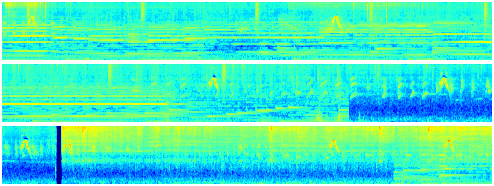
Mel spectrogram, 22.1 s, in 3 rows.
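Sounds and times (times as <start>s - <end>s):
tune: 0.0s - 12.6s, 20.6s - 22.0s
small birds chirping: 0.0s - 22.0s
pot simmering and bubbling: 15.6s - 22.0s.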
